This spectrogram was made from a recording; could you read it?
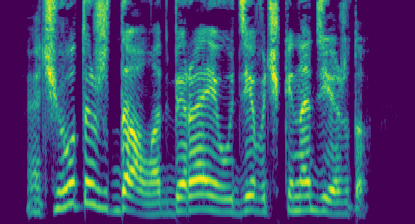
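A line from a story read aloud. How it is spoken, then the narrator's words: Angry question. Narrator (Russian): зло спрашивает Форкин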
